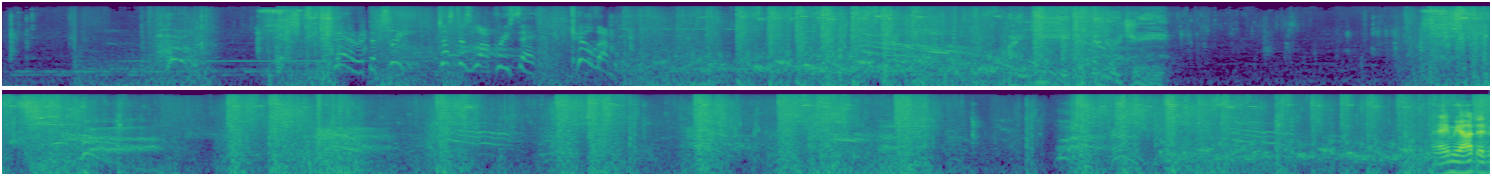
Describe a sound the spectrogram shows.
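Magic blasts whoosh and crackle.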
